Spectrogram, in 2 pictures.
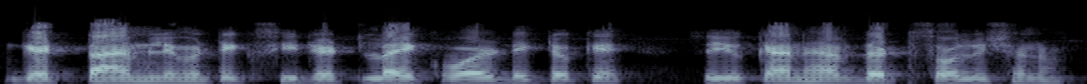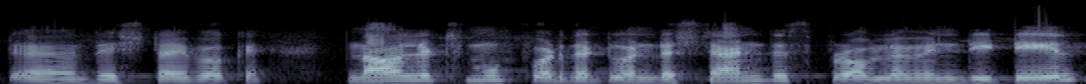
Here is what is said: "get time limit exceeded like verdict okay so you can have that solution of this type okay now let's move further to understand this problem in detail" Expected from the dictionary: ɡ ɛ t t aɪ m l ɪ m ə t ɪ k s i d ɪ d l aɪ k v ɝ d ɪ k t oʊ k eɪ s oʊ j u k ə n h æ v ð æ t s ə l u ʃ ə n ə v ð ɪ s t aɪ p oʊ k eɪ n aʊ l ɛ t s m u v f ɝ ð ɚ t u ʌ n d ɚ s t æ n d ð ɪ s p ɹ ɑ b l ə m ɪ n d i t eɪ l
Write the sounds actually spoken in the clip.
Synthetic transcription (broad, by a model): ɡ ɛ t t aɪ m l ɪ m ə t ɪ k s i d ɪ d l aɪ k v ɝ d ɪ k t oʊ k eɪ s oʊ j u k ə n h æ v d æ t s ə l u ʃ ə n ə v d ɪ s t aɪ p oʊ k eɪ n aʊ l ɛ t s m u v f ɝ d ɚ t u ʌ n d ɚ s t æ n d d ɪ s p ɹ ɑ b l ə m ɪ n d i t eɪ l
